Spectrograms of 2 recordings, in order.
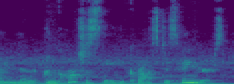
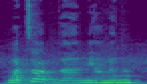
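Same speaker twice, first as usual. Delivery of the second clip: a hint of a croaky old ewe, higher; lightly voiced hoarse old ewe; croaking old ewe; 6 semitones higher, 4 dB louder than usual. A narrator's reading. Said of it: "she croaked".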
